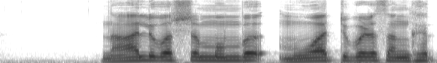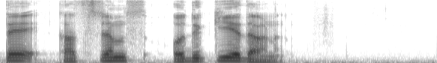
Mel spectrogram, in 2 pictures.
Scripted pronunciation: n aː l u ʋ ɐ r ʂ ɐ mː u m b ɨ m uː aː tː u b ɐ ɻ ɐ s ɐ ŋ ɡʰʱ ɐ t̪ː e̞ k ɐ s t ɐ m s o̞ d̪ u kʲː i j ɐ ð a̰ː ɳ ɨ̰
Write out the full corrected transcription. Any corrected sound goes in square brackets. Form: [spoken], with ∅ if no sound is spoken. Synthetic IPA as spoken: n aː l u ʋ ɐ r ʂ ɐ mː u m b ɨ m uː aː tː u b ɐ ɻ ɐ s ɐ ŋ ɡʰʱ ɐ t̪ː e̞ k ɐ s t ɐ m s o̞ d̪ u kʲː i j ɐ ð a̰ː ɳ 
